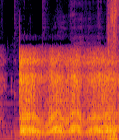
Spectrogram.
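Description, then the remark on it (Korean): On Park Myung-soo's Radio Show, a voice imitates a power drill boring through during a neighbour's interior renovation: a sustained buzzing whine with a wavering, oscillating pitch that holds loud and steady for about two seconds after a brief quiet start. “인테리어 하는데 드릴로 뚫는 소리.”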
